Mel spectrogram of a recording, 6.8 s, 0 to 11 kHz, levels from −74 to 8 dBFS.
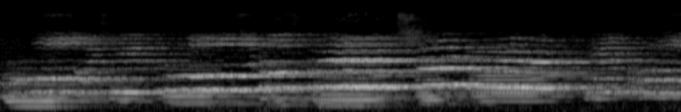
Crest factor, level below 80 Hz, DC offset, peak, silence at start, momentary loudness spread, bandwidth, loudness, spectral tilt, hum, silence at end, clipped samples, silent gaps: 16 dB; -74 dBFS; under 0.1%; -12 dBFS; 0 s; 13 LU; 7.8 kHz; -26 LUFS; -5 dB/octave; none; 0 s; under 0.1%; none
